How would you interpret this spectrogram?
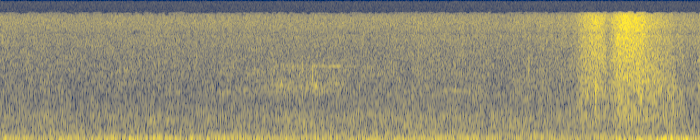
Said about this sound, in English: Aeroplane, an old aeroplane somewhere in the background, sort of buzzing, droning.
